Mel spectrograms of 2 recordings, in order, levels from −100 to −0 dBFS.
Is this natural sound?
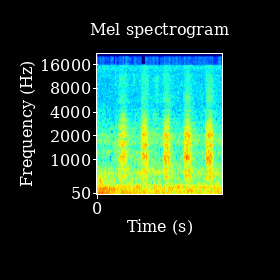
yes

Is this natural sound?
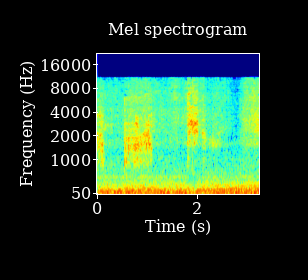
no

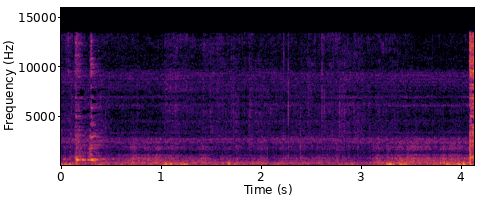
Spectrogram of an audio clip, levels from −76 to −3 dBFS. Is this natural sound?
yes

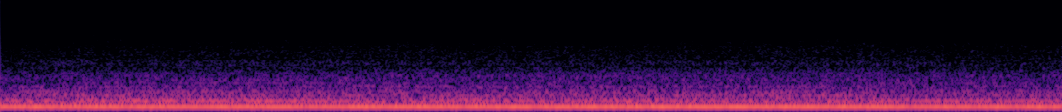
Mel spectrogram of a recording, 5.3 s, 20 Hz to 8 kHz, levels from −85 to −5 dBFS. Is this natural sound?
yes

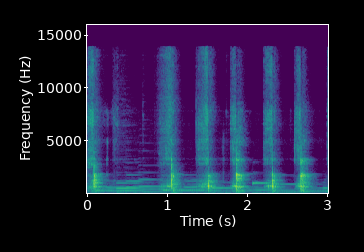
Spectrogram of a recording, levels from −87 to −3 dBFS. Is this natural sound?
no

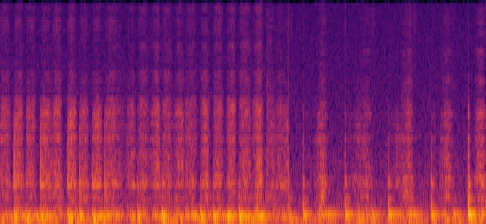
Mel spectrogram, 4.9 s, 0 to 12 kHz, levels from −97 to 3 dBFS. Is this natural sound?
yes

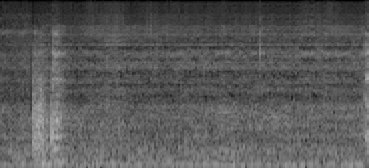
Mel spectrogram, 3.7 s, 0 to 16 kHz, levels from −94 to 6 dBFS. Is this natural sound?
no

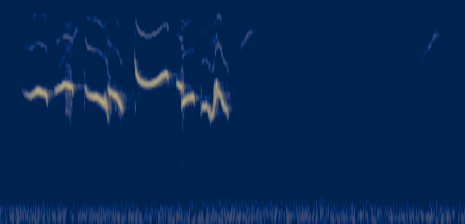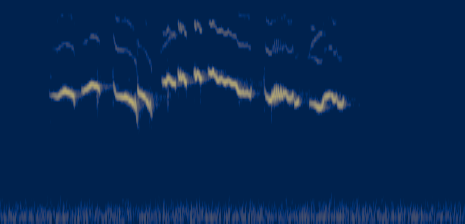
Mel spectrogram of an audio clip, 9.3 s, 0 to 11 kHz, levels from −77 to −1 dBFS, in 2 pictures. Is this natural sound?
yes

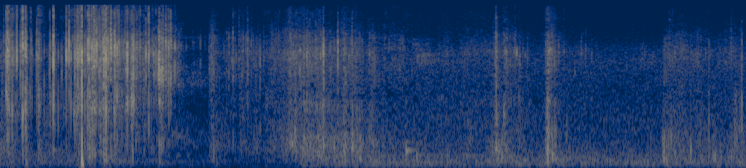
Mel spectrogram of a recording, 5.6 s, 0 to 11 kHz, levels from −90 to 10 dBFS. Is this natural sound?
yes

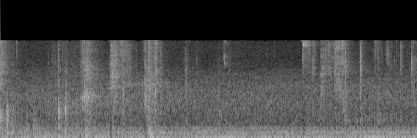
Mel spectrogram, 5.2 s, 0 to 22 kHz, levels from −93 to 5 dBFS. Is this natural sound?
yes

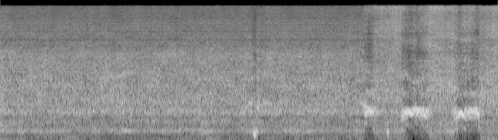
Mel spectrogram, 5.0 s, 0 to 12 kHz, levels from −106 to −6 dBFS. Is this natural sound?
no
